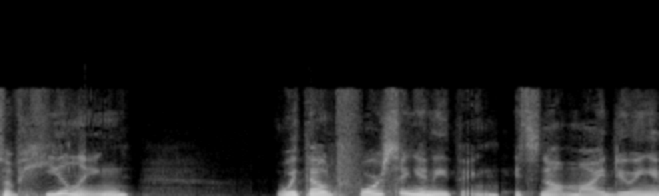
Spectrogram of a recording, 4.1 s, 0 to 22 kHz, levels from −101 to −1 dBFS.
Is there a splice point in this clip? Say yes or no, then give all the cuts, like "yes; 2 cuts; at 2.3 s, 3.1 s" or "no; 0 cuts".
yes; 1 cut; at 3.2 s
